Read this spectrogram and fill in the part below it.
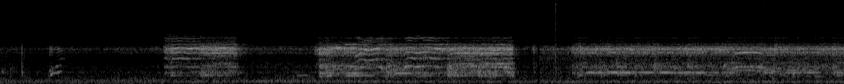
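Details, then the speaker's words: Transistor radio after new 9 V battery terminals, replaced electrolytic capacitors and troubleshooting: tuning brings in many stations in clear bursts with quiet gaps between them; reception is normal. "as you can tell he's picking a bunch of his station i'm pretty happy with this with this repair"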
